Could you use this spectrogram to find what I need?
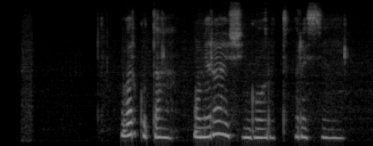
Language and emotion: Russian, sad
